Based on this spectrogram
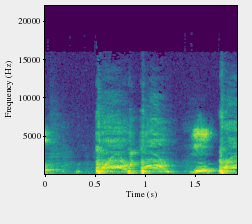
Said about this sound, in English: So, excuse me. I got this cough.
